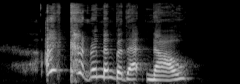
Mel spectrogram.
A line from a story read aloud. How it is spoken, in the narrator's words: she snapped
